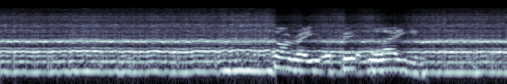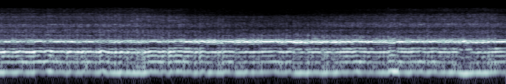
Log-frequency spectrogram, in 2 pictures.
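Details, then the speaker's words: Trophy nitro buggy after a low-speed needle adjustment: the high buzzing idle holds steady, then wavers and warbles for about a second; the owner suspects the low-speed needle and plans to remove it and inspect it. "Right. I think it might be the low speed eagle's running a bit bit on the lean side. I'm going to turn it down a bit more. Right. Problems definitely with a low speed needle."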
